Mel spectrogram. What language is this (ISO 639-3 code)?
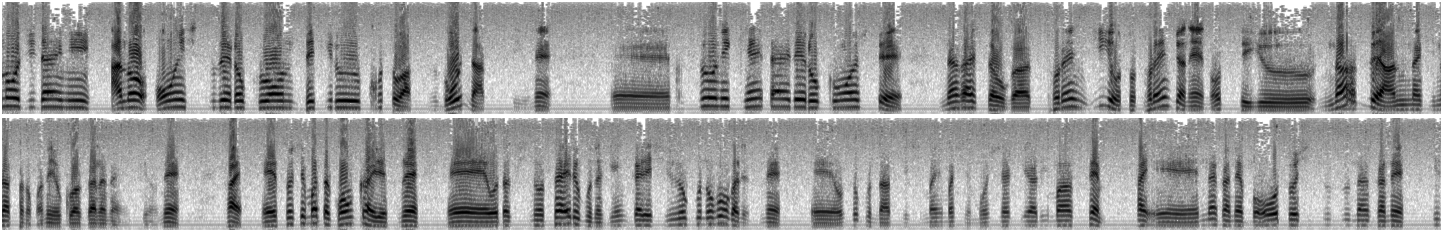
jpn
